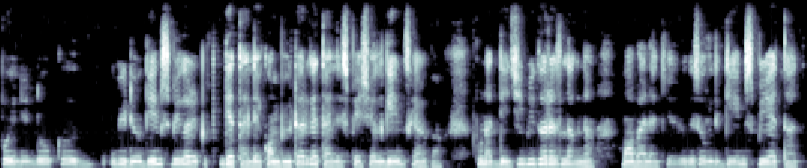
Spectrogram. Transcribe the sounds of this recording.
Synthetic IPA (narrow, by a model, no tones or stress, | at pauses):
pəɦilelok | ʋiɖijoɡemsbʱiɡɡʱɛt̪alekɔmpjuʈəɾɡʱɛt̪alẽspeɕəlɡemskʰɛɭpakpuɽ̃at̪̚d̪id͡ʑibʱiːɡʱəɾəd͡zlaɡna | mɔbajlãkiluɡisəɡliɡemsbʱijɛt̪at̪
